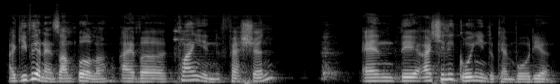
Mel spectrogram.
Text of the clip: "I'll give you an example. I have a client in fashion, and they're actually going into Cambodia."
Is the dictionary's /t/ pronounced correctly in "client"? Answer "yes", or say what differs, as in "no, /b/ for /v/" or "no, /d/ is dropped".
no, /t/ is dropped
